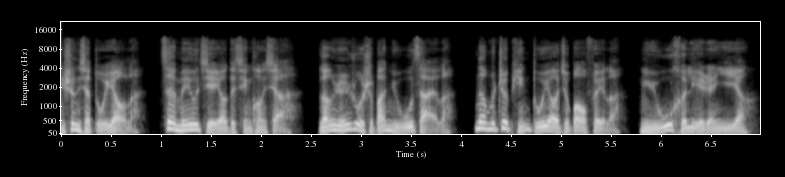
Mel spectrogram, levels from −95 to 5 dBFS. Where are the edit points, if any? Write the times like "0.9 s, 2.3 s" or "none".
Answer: 0.9 s, 2.5 s, 4.0 s, 5.7 s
